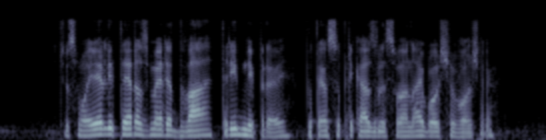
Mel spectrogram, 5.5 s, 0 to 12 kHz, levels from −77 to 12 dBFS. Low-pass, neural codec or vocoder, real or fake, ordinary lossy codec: 7.2 kHz; codec, 16 kHz, 2 kbps, X-Codec, HuBERT features, trained on general audio; fake; none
